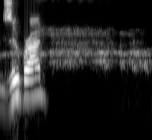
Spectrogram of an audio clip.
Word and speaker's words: Zubrod: Is it Zubrod? That's correct. That's Zubrod. correct.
